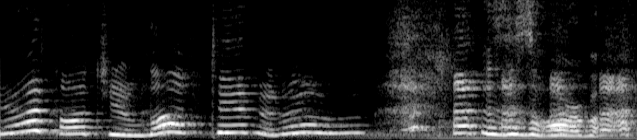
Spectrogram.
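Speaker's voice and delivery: mock very loud, very high tearful sobbing wail.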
